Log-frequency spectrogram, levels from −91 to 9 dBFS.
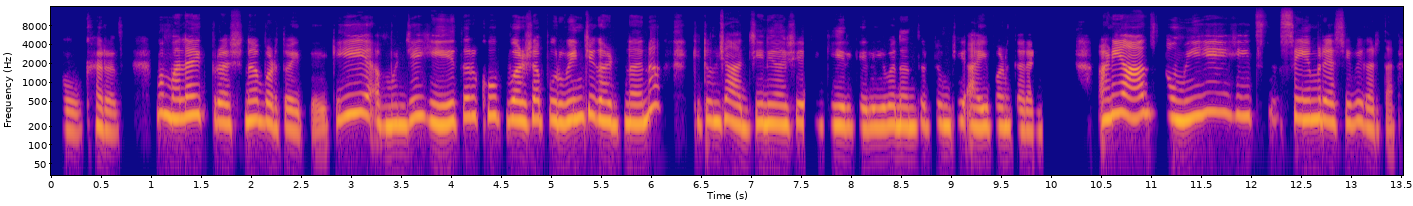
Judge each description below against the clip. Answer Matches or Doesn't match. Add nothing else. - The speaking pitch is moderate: Doesn't match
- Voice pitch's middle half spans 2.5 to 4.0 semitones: Doesn't match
